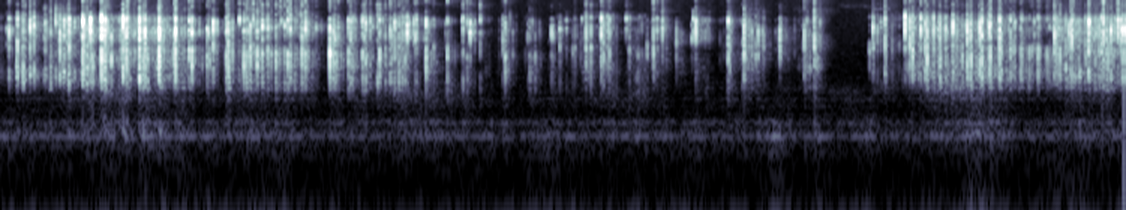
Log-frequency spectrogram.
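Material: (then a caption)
Acrylic. Long dark-painted nails tap and scratch a flat sheet of small faceted acrylic rhinestones on a plastic mesh backing. The result is dense bursts of bright, crisp clicking and gritty scratching, with a sparser stretch of separate taps and short pauses in the middle before steady scratching resumes, all over a faint low hum.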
